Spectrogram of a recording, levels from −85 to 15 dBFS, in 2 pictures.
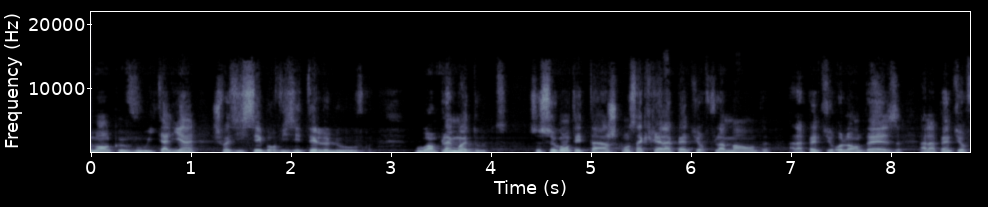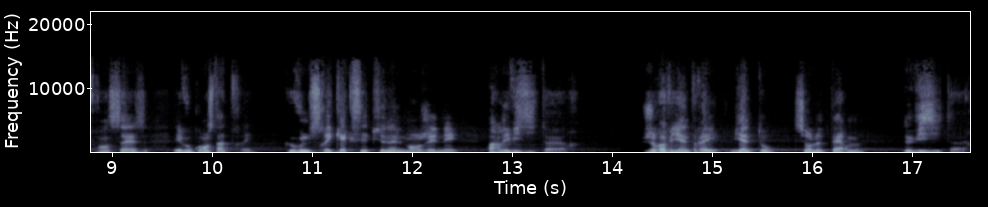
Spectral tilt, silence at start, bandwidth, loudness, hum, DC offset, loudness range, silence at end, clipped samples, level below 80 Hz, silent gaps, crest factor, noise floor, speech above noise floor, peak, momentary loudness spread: -4.5 dB/octave; 0 s; 15 kHz; -27 LUFS; none; under 0.1%; 3 LU; 0.05 s; under 0.1%; -64 dBFS; none; 20 dB; -75 dBFS; 48 dB; -8 dBFS; 13 LU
